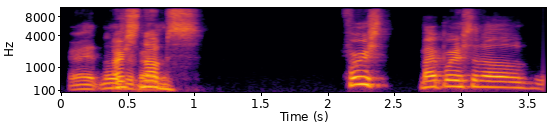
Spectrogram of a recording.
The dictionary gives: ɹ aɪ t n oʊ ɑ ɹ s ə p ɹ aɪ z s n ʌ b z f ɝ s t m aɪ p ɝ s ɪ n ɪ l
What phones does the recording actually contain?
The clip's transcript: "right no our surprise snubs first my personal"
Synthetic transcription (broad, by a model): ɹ aɪ t n oʊ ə ɹ s n ʌ b z f ɝ s t m aɪ p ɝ s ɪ n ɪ l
